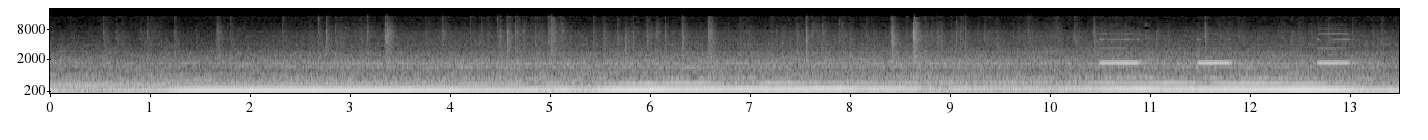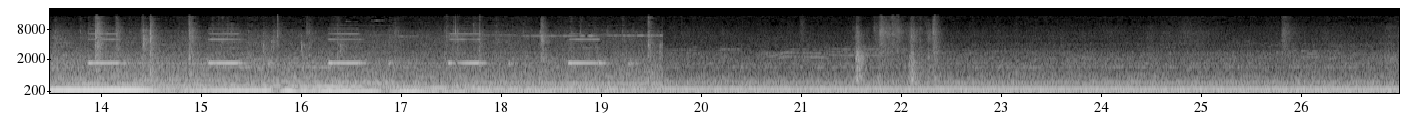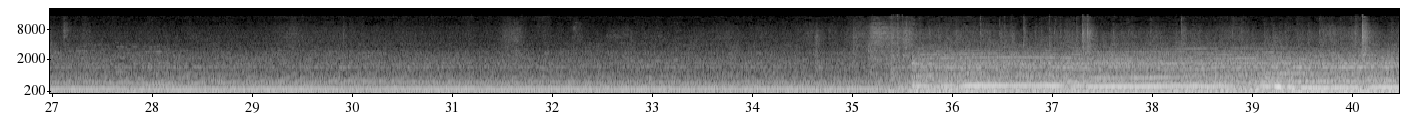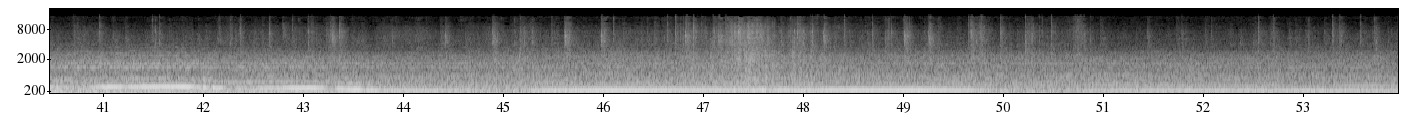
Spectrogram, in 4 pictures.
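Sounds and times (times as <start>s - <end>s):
bus engine whine and hum: 0.0s - 53.9s.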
